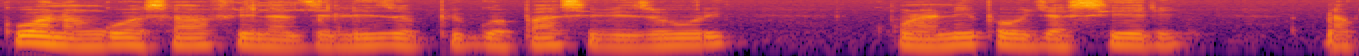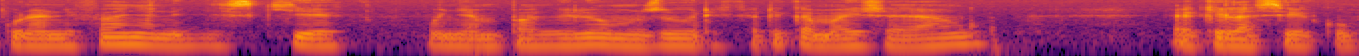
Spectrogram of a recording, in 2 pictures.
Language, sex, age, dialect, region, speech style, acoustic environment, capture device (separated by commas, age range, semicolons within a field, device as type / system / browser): Swahili, male, 18-24, Kenya - Nairobi Sheng-influenced, Kenya, relaxed; focused, nature; silence; appliances, desktop / Windows / Chrome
